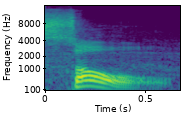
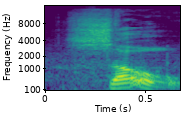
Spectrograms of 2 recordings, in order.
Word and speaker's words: Saul: spoke with his mother she told me that connect pun pronunciation of it is not so well it's soul soul yeah he's from uh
